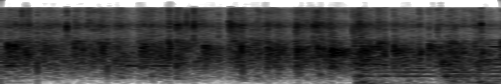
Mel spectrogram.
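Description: A crowd at a motivational talk bursts into loud, energetic applause, a dense, continuous roar of clapping heard up close for a couple of seconds.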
